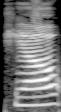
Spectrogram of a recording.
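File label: "tiao2", Mandarin pinyin syllable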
